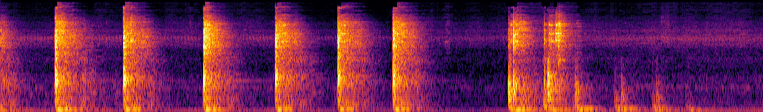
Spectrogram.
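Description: A sharp woodworking chisel cutting into wood while chopping hand-cut dovetails, with a steady series of about ten crisp, close knocks, spaced evenly at first and then coming quicker and lighter toward the end.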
